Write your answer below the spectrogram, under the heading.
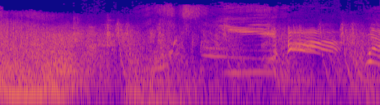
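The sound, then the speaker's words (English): Blaster fire crackles during an attack approached by hovercraft: several sharp zapping shots with sweeping, wavering pitch ring out over a dense, rumbling noisy background. “Blaster! Blaster!”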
